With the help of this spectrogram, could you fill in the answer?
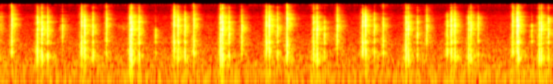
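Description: Long fingernails tap the front of a flat, solid, painted wooden Christmas decoration cutout. The result is quick, irregular clusters of sharp, bright clicks with almost no low end, each dying away almost instantly.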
